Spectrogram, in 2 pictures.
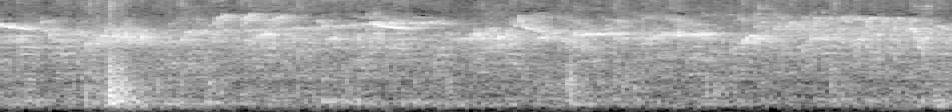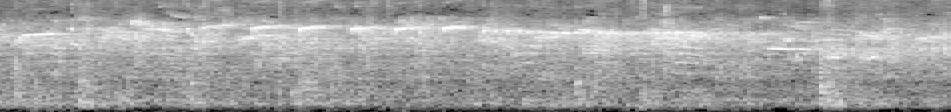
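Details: Group of orange zebra finches keeping up constant overlapping chirps and squeaky calls, about two notes a second standing out irregularly, with occasional soft clicks or wing flutters among the chatter.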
